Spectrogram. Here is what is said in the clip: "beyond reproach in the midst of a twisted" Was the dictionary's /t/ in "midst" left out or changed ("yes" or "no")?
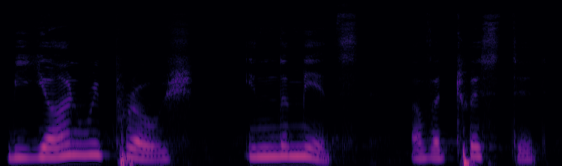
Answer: no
